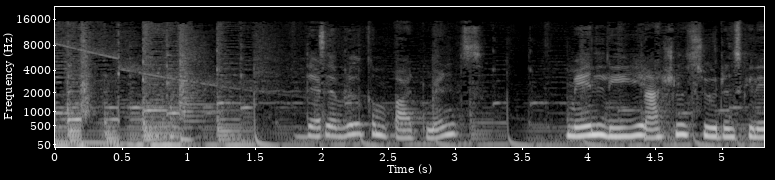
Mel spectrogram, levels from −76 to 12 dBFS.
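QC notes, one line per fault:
0.47 to 0.49 s, compressed frames skipped: the sound jumps ahead by around 0.4 s, which fits about fifteen missing 23.2 ms frames, so the join is a soft smeared blip, not a click.
1.98 s, compressed frames skipped: same thing, with roughly 0.3 s gone and the same blurred seam.
4.41 s, compressed frames skipped: another jump of about 0.3 s, more like ten frames, with the same smudged blip at the join.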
